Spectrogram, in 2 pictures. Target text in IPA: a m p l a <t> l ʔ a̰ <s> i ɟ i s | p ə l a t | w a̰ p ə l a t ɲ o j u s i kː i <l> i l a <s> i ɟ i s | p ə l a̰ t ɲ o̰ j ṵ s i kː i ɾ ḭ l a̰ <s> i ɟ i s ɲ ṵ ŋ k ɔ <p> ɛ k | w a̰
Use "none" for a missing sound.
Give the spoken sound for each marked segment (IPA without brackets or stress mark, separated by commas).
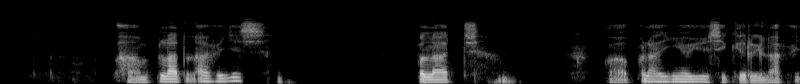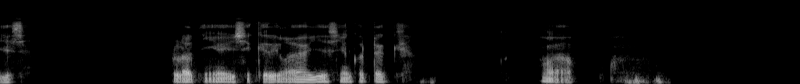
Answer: t, f, ɾ, f, f, t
